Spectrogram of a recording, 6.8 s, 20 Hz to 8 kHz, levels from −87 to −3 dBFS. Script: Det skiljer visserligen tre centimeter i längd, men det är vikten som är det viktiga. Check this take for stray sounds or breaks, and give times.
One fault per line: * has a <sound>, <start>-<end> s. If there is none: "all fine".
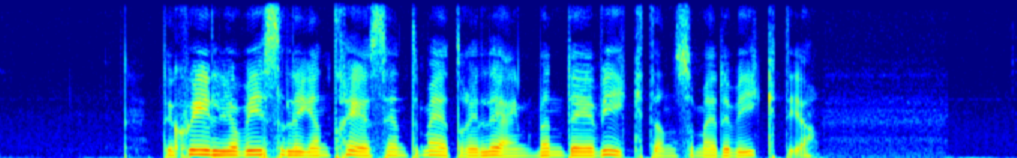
all fine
